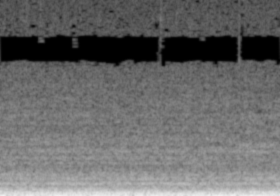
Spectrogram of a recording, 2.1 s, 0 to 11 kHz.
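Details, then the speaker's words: 1997 Chevrolet Camaro RS 3.8L 3800 V6 driving uphill under load: a heavy, uneven low rumble with a stumbling beat, the whole car vibrating and the check engine light coming on; the cylinder misfire moved with the swapped coil, so it is a bad coil pack. "let's see if it misfires like it did before yep it is really sputn yeah the whole car's vibrating bad sputter there goes the check engine light"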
